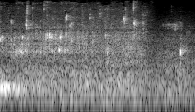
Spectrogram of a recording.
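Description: Drained lentil cooking water poured into a pan on a stove, heard as a light, close trickle with scattered drips and splashes, quiet and alone without talking.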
